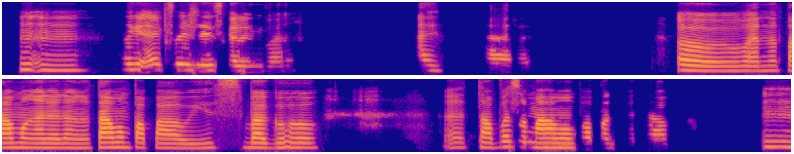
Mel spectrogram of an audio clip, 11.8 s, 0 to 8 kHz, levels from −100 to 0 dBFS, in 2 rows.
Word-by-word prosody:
Mm. 210 -3 -5 0.3
Nag-eexercise 220 -1 +1
ka 195 - +2
rin 190 0 -6
ba? 185 - -11 1.1
Ay, 205 - -9 0.4
pareho 170 -1 -6
tayo. 175 - -29 1.1
Oo 185 -3 +3
parang 190 +1 -1
tamang 195 0 +4
ano 185 0 +4
lang 185 -1 0
tamang 200 +1 +5
papawis 185 -1 0
bago, 195 0 +2 1.0
ah, 200 -1 -7
tapos 200 +2 +1
samahan 195 -2 +4
mo 190 - +2
pa 205 +2 -7
pagkatap 185 -1 -9 0.7
mm, 225 - -4
195 Hz, 115 wpm, -24 LUFS, 185-205 Hz, 1.1 s, tamang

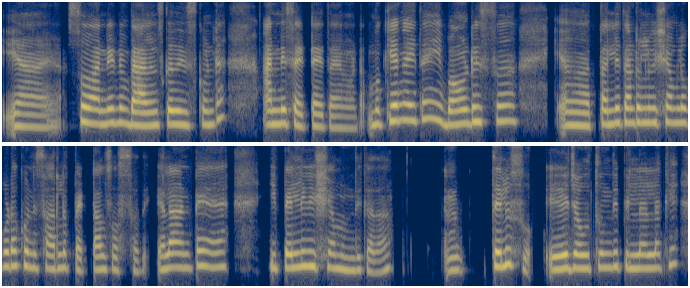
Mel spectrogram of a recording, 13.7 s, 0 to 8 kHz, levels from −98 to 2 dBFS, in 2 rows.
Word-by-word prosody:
Yeah! 225 -2 -3 0.2
So - - +2
అన్ని 275 +1 +2
నువ్వు 295 -2 0
బ్యాలెన్స్‌గా 255 +2 +4
తీసుకుంటే 265 +5 -3 0.5
అన్నీ 270 +1 +4
సెట్ 235 -3 0
అయితాయనమాట. 210 -2 -7
ముఖ్యంగా 330 +6 +4
అయితే 350 +3 -1
ఈ - - 0
బౌండరీసు 310 +4 +2 0.6
ఆహ్, 250 -1 +1
తల్లిదండ్రుల 295 +2 +3
విషయంలో 295 0 0
కూడా 310 +1 +3
కొన్నిసార్లు 275 -1 -2
పెట్టాల్సొస్తది. 240 -1 -5 0.2
ఎలా 280 +1 +3
అంటే, 310 +3 -1 0.7
ఈ 270 - -3
పెళ్లి 285 +2 +3
విషయం 275 0 -3
ఉంది 235 +1 -5
కదా! 205 +1 -7 0.6
హ్మ్. 240 +1 -4 0.3
తెలుసు. 325 +2 +4 0.3
ఏజ్ 265 +2 +5
అవుతుంది 280 +2 -1
పిల్లలకి 270 +4 -1
270 Hz, 135 wpm, -25 LUFS, 245-295 Hz, 0.7 s, ఏజ్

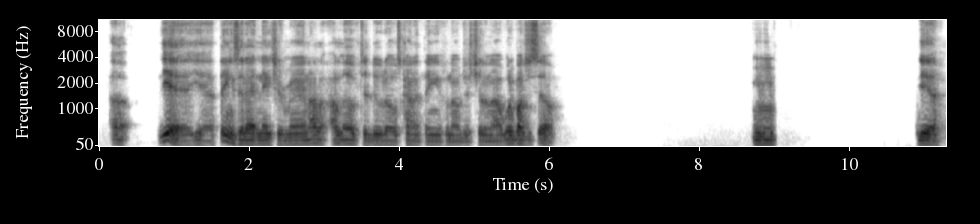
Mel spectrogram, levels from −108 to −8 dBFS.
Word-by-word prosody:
Uh, - - -5 0.4
yeah, 430 +9 +7
yeah, - - -6
things - - +3
of 100 - +3
that 90 -1 +4
nature, 90 -1 -1
man. 90 +2 -3
l 105 0 -2
I - - -2
love 95 -2 -1
to - - -4
do 85 +1 -3
those 85 -1 -4
kinda - - -6
things 80 -1 -7
when 80 - -7
I'm 80 -1 -7
just 75 0 -9
chilling 80 0 -4
out. 80 0 -4
What 105 - +2
about 100 -2 +3
yourself? 90 0 +1 2.6
Mhm. 95 0 +1 1.9
Yeah. 90 -2 +5
90 Hz, 140 wpm, -28 LUFS, 80-95 Hz, 2.6 s, yeah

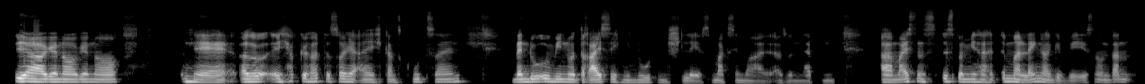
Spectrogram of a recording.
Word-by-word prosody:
Ja, 135 -4 +10
genau, 120 -1 +4
genau. 115 -1 -1 0.6
Ne, 105 -5 +1
also 130 +1 +4
ich 130 0 -2
habe 155 0 -10
gehört, 135 +1 -1
das - - -5
soll 130 -1 0
ja 125 - 0
eigentlich 110 0 -7
ganz 105 -1 -10
gut 120 -1 -10
sein, 120 +3 -8 0.4
wenn 115 +1 +3
du 130 +1 +2
irgendwie 130 -2 +2
nur 120 -1 +1
30 110 +1 +1
Minuten 100 0 -11
schläfst, 95 +1 -9
maximal, 90 -3 -14
also 85 0 -19
nappen. 85 +1 -19 0.4
Ah, 110 - 0
meistens 120 +2 -4
ist 135 -1 -7
bei - - 0
mir 120 0 -3
halt 115 +3 -8
immer 135 -4 -1
länger 110 +1 -3
gewesen 90 +3 -13
und 105 -1 -11
dann 115 +1 -10
115 Hz, 190 wpm, -21 LUFS, 105-125 Hz, 0.6 s, Ja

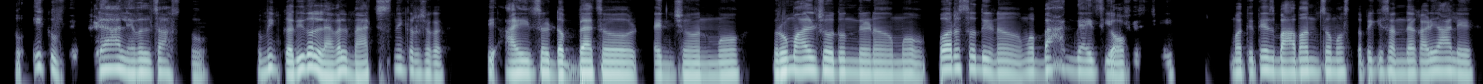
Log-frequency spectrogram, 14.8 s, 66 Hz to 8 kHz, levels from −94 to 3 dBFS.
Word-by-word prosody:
तो - - -7
एक 175 -2 -5
वेगळ्या 150 +5 -2
लेव्हलचा 130 -1 +1
असतो. 105 -3 -8 0.5
तुम्ही 145 +7 -1
कधी 130 +6 +4
तो 180 - +6
लेव्हल 130 -2 +4
मॅचेस 110 +2 -3
नाही 155 -2 -5
करू 140 -3 -4
शकत. 120 -3 -3 0.5
ते - - -1 0.2
आईचं 125 +1 +4
डब्ब्याचं 120 -1 +4 0.2
टेन्शन, 110 0 -1
मग 115 +1 +1 0.4
रुमाल 145 +2 +5
शोधून 135 -2 +2
देणं, 120 -1 0
मग 115 -2 -2 0.2
पर्स 155 +1 +2
देणं, 125 -6 -1
मग 130 -2 -3
बॅग 150 +1 -5
द्यायची 130 -2 -2
ऑफिसची. 115 0 -5 0.6
मग 130 - +1
तिथेच 140 +2 0
बाबांचं 135 +1 +1
मस्तपैकी 135 +1 -5
संध्याकाळी 125 0 -1
आले. 130 -4 -1
130 Hz, 135 wpm, -23 LUFS, 120-140 Hz, 0.6 s, तो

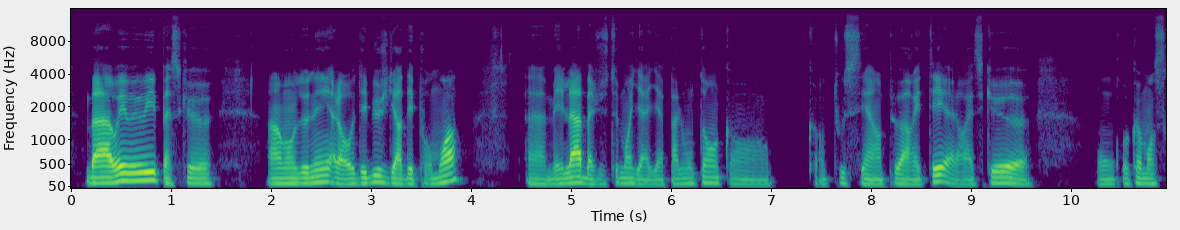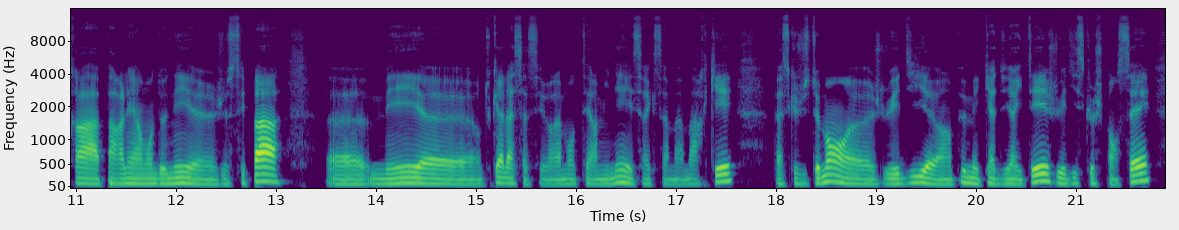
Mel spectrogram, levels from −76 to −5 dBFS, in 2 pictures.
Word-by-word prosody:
Bah, 115 0 +8
oui, 155 +3 +8
oui, 155 +1 +6
oui 170 +1 +7
parce 110 - -3
qu'à - - -3 0.8
un 105 0 +1
moment 105 0 +2
donné 120 +6 +2
alors 100 -5 +2
au 100 - +1
début 110 +6 0
je 115 - -4
gardais 100 -2 +1
pour 95 0 -9
moi, 145 - +2 0.6
heu, 95 -1 -3
mais 95 +2 -2
là, 120 +2 +7
ben, 95 -4 -1
justement 105 +4 -6
il 105 - -4
y - - -3
a 90 - -4
il 85 - -7
y 90 - -5
a 90 - -6
pas 95 - -6
longtemps 105 +3 -4
quand 90 -4 -10 0.3
quand 90 - -12
tout 105 +4 -10
s'est 100 0 -6
un 90 0 -1
peu 100 +3 -4
arrêté. 90 +10 +1
Alors 90 -8 -4
est-ce 90 +1 -9
que, 115 - -4
heu, 110 -6 +2 0.7
on 95 0 -6
recommencera 100 +1 0
à 95 - +1
parler 105 0 -1
à 100 - +1
un - - 0
moment 100 0 -1
donné, 105 +2 0
heu, 95 -2 -3
je 95 +2 -9
sais 90 - -10
pas, 145 -3 +7 0.4
heu, 95 0 -2
mais, 105 +4 +1
heu, 95 -3 0
en 90 - -8
tout - - -19
cas 115 - +1
là, 105 -1 0
ça 95 - -10
c'est 90 +1 -12
vraiment 90 +2 -5
terminé 95 +5 -3
et 105 - -1
c'est 90 - -11
vrai 95 - -7
que - - -18
ça 95 - -11
m'a 90 -1 -9
marqué 135 - 0 0.4
parce 95 -1 -7
que 105 - -8
justement, 110 +5 +2
heu, 95 -1 -2
je 95 +2 -12
lui 100 - -1
ai 100 - -1
dit, 120 +4 -1
heu, 100 - +1
un 90 0 -3
peu 105 +7 -5
mes 105 -4 -1
quatre 100 -2 -5
vérités, 100 - +2
je 145 - -7
lui 105 - -1
ai - - -3
dit 105 - -8
ce - - -11
que 105 - -7
je 100 - -10
pensais 130 - +1
100 Hz, 250 wpm, -22 LUFS, 95-115 Hz, 0.8 s, Bah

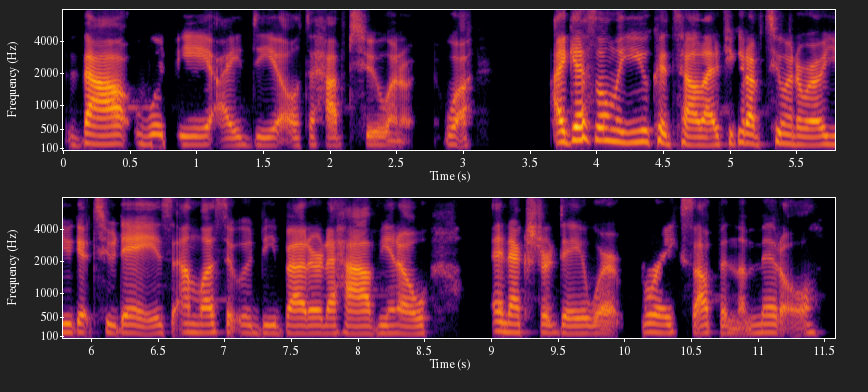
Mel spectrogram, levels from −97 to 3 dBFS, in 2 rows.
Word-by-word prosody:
that 185 -1 +8
would 195 0 -5
be 175 0 -2
ideal 160 +1 -6
to - - -7
have - - -1
2 90 0 -6
in - - -4
a - - -10 0.3
well, - - -3 0.6
I 225 - +9
guess 275 +3 +7
only 250 -4 +2
you 230 +2 -1
could 200 - 0
tell 170 -3 +4
that. 165 0 +5
If 175 - -14
you - - -7
could 220 - -1
have 190 -2 +4
2 200 +4 -2
in 190 - -2
a - - 0
row, 170 0 +4
you'd 180 +1 -3
get 185 - -2
2 175 - -6
days, 160 -1 0
unless 175 -1 -1
it - - -7
would 170 -1 -11
be 165 0 -7
better 160 +1 +2
to 160 - +1
have, 155 0 +3
you 165 - -4
know, 155 0 -2 0.5
an 200 -2 -1
extra 175 0 0
day 160 -2 -4
where 160 - -3
it - - -22
breaks 180 -1 -5
up 165 +1 -2
in - - -8
the - - -9
middle. 175 0 -7
175 Hz, 250 wpm, -23 LUFS, 165-185 Hz, 0.6 s, I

